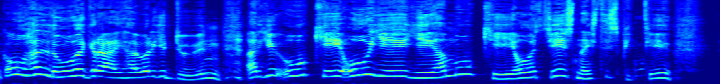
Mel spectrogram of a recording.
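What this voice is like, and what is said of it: Imitated rural Scottish Teuchter accent. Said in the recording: “he would put on this Chuchter accent”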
